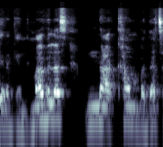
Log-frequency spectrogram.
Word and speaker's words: Marvelous Nakamba: Marvelous Nakamba. That's how you pronounce it, people. He's my homemate. I know him. Marvelous Nakamba. You hear me? Nakamba.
